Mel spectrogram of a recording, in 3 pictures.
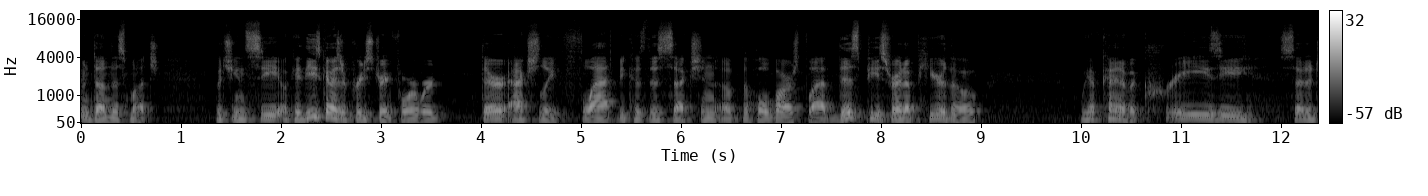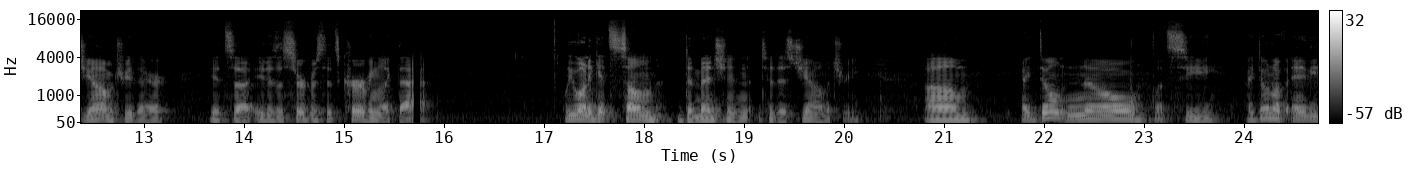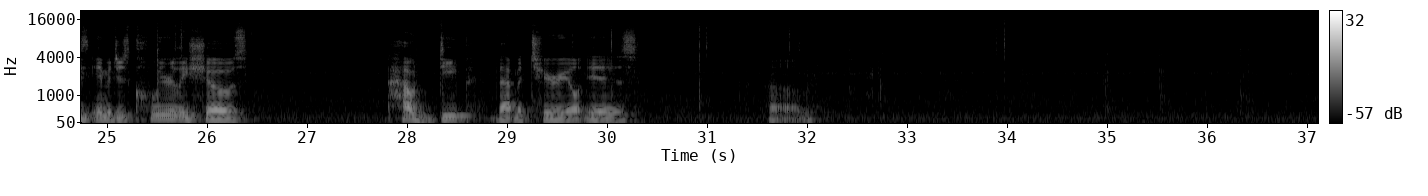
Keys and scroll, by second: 23.1 super+Tab, 28.6 super+Tab, 29.7 super+Tab.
